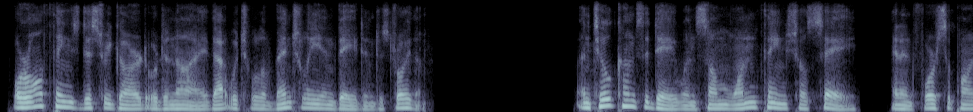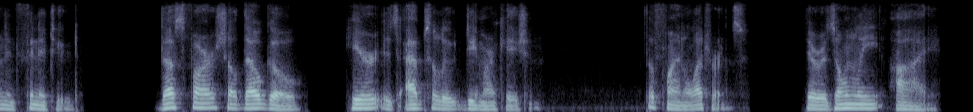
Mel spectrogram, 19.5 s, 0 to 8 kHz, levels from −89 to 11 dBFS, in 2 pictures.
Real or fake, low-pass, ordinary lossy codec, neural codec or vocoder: fake; 7.2 kHz; Opus, 16 kbps; codec, 16 kHz, 16 kbps, FreqCodec, smaller model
